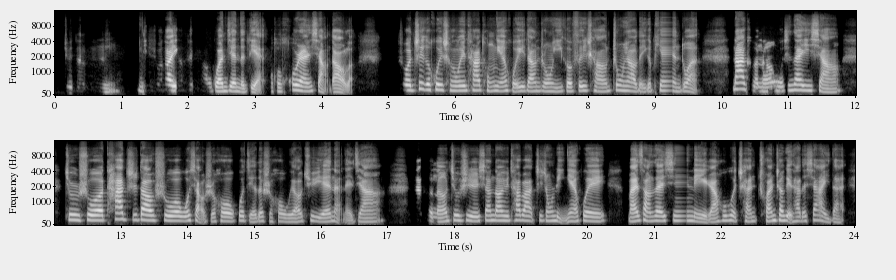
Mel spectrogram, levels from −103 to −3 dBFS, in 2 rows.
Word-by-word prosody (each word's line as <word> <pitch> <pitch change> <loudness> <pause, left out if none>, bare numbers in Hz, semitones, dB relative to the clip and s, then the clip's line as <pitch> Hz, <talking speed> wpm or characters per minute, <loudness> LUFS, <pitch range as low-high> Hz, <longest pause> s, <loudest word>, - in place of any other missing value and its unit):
觉 370 - -15
得 - - -29 0.4
嗯， 190 +5 -13 0.3
你 195 -5 -11
说 200 +2 -17 0.2
到 230 -1 +10
一 205 - +9
个 210 - -10
非 235 - -20 0.2
常 175 0 -16
关 180 0 +4
键 180 -2 +3
的 150 - -1
点， - - 0
我 175 -1 -9
忽 230 +7 -3
然 190 -4 +6
想 200 - 0
到 - - +3
了 - - -8 0.7
说 225 -1 +1
这 260 +5 +1
个 240 - +2
会 240 -1 +1
成 210 -2 +1
为 205 0 +1
他 220 +1 +2
童 200 -2 -8
年 195 0 0
回 175 -3 -3
忆 190 - -2
当 185 0 -1
中 175 -2 -5
一 170 +1 -7
个 180 -2 0
非 200 +2 -3
常 175 -1 -2
重 220 0 -4
要 190 -3 0
的 - - -7
一 - - -7
个 170 - -6
片 205 -5 -5
段。 175 -1 -3 0.5
那 270 +1 +10
可 185 -8 -8
能 175 -1 -3 0.2
我 185 - -5
现 220 +2 -5
在 230 -1 +6
一 215 -1 -1
想， 145 -6 0 0.4
就 240 - -1
是 225 - -1
说， 220 -2 +4
他 265 +4 +6
知 235 -2 -4
道 225 -2 +4
说： 205 -2 0
“我 - - -3
小 220 - -2
时 170 - -6
候 180 -1 -2
过 200 +2 -7
节 155 -6 -8
的 185 - -5
时 180 -3 -6
候， 170 0 -9
我 155 0 -7
要 160 +2 -4
去 195 +1 -7
爷 165 -2 -4
爷 165 - +3
奶 180 -1 -6
奶 - - -8
家“， 160 +1 -3 0.5
那 225 -10 -2
可 180 - -13
能 165 +3 -2
就 220 0 -3
是 205 -3 -1
相 215 +2 -2
当 210 0 +1
于 205 - -3
他 225 +1 -3
把 205 -3 -1
这 220 -4 -8
种 200 0 -5
理 185 - -6
念 175 +1 0
会 190 -1 -1 0.3
埋 180 +2 +6
藏 190 -2 -1
在 200 -1 +3
心 205 0 -5
里， 160 -6 0
然 150 +5 +1
后 210 +1 -7
会 210 -4 -5
传- 185 0 -2
传 190 +2 -1
承 215 -2 0
给 - - 0
他 185 +1 -5
的 190 - -8
下 225 -2 -2
一 155 - -8
代， - - -9
200 Hz, 270 characters per minute, -24 LUFS, 180-215 Hz, 0.7 s, 到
